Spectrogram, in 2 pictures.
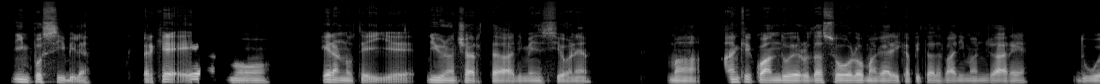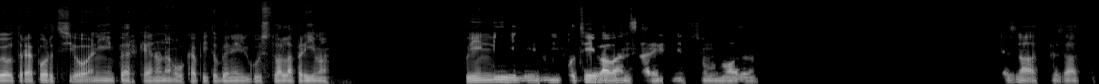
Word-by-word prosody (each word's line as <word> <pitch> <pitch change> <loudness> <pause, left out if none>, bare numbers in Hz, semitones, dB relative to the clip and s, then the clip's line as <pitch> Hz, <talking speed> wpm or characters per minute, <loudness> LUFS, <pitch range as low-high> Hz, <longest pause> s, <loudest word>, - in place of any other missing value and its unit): Impossibile, 105 -3 +2 0.5
perché - - +5
erano 90 -1 +1 0.5
erano 100 -5 +5
teglie - - -1
di 105 -1 +2
una 95 -3 +3
certa 85 - +3
dimensione, 85 -1 -2 0.8
ma 85 -3 +1 0.3
anche 115 +1 +2
quando 100 -2 +5
ero 90 0 +5
da 95 - +4
solo, 90 -1 +4
magari 85 0 +1
capitava 85 -1 -2
di 85 - -5
mangiare 90 0 -1 0.4
2 90 0 0
o 90 - +2
3 - - -1
porzioni 90 -2 -3
perché 85 0 -4
non 85 0 -4
avevo 85 0 -4
capito - - -6
bene 85 -1 -3
il 80 - -5
gusto 85 +2 -6
alla 85 -1 0
prima. 85 -2 -2 1.4
Quindi 105 +1 +1
non 95 +2 -6
mi 100 -1 -4
poteva 100 -3 +2
avanzare 90 -1 -1
in 85 - -4
nessun 85 0 -9
modo. 85 -1 -4 2.5
Esatto, - - -5
esatto. 85 -1 -6
90 Hz, 115 wpm, -25 LUFS, 85-95 Hz, 2.5 s, perché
